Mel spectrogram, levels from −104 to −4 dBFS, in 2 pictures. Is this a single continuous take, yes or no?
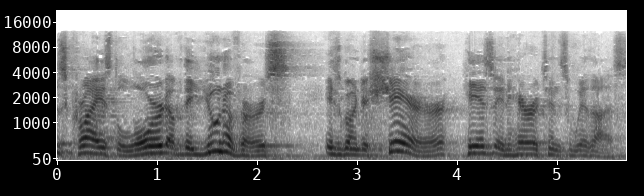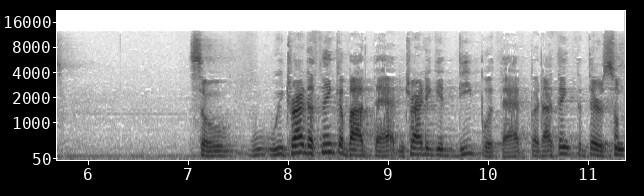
no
